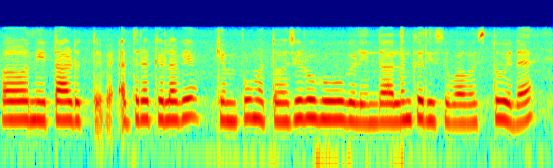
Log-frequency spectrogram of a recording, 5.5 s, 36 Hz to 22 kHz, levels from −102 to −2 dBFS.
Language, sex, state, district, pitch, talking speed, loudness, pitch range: Kannada, female, Karnataka, Bangalore, 230 Hz, 130 wpm, -15 LUFS, 220-235 Hz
